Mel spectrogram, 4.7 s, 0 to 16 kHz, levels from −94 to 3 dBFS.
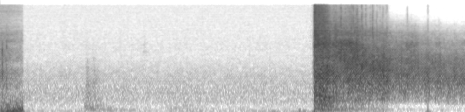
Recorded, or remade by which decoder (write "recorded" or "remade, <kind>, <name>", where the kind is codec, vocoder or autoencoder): remade, vocoder, Vocos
